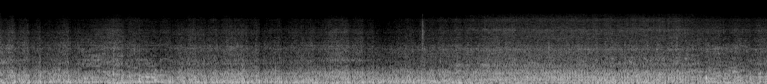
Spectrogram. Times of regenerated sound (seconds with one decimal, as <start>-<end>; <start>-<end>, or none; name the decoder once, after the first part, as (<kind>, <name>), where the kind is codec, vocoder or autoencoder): 0.8-1.7 (codec, SNAC); 6.9-7.7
